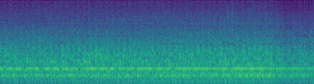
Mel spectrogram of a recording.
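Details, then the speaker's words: Milling chatter: steady high ringing tone over rough cutting noise as an Iscar face mill with positive-rake inserts set at negative rake struggles through pre-hardened steel, manual feed; insert geometry suspected, cause unconfirmed. "I might have to switch to a different face mill. This is an Iscar, too. This is an expensive face mill, but just doesn't like this preh hardened material."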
